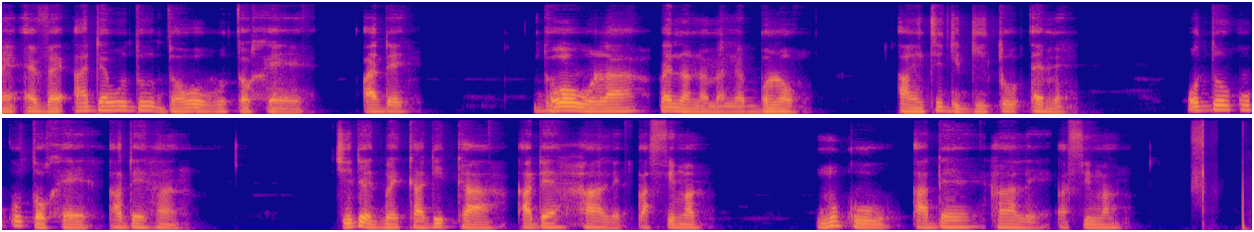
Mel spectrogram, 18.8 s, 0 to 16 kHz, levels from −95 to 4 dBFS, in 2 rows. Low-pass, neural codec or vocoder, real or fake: 14.4 kHz; codec, 32 kHz, 1.9 kbps, SNAC; fake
